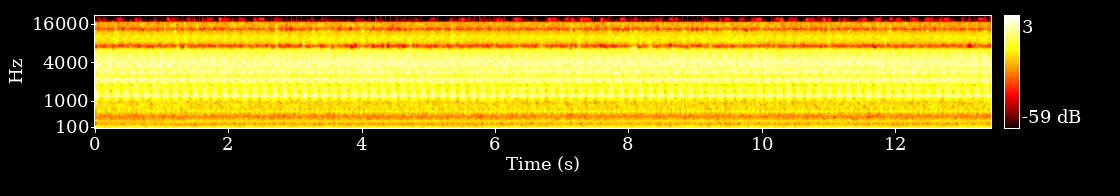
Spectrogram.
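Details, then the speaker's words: Ford Ranger 3.0 Power Stroke diesel idling: steady knock about four per second over the clatter, occurring at times only at full steering lock or while parking, then stopping; source unknown. "tenía ese golpeteo en el motor que no sabía de dónde venía y me lo hacía a veces, solamente cuando doblaba mucho la dirección o estacionaba, lo hacía regulando y después solamente lo dejaba de hacer."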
